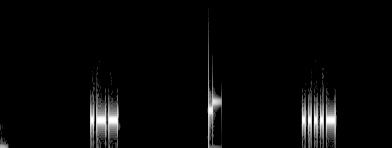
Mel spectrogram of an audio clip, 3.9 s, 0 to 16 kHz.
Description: Morse code, heard as a keyed tone, about 40 wpm, 700 Hz. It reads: W 4
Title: Single Character (Letter:Number:Punctuation:Prosign) 40wpm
